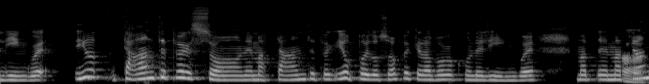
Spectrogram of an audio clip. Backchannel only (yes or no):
yes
